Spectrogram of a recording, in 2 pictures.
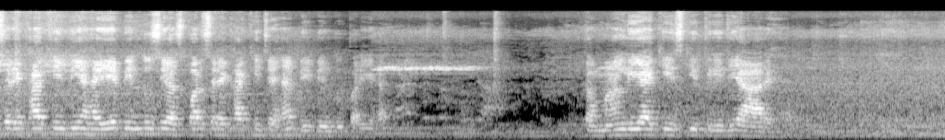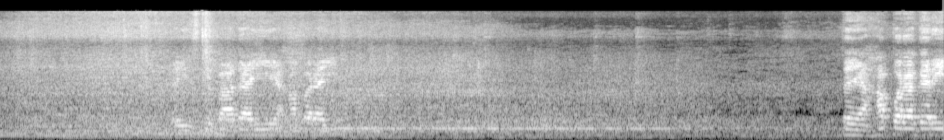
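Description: A man speaks calmly, as if teaching.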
